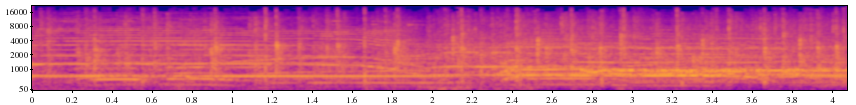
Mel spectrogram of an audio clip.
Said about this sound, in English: Round of applause right now.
